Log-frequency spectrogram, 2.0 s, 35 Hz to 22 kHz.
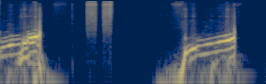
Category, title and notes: Sound effects > Electronic / Design
Electronic modulation 3
A short electronic modulation created using Audacity.
glitch, electric, game-audio, sci-fi, sweep, electronic, effect, digital, synth, wobble, soundeffect, modulation, pulse, sound-design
